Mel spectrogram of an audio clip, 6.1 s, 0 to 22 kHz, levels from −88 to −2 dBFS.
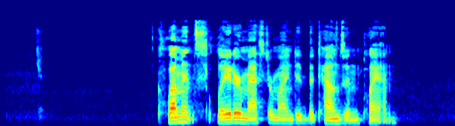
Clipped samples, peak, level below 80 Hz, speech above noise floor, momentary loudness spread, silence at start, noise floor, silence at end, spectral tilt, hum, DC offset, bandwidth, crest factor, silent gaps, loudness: under 0.1%; -8 dBFS; -82 dBFS; 51 dB; 11 LU; 0.5 s; -79 dBFS; 0.8 s; -3 dB/octave; none; under 0.1%; 11.5 kHz; 24 dB; none; -29 LUFS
